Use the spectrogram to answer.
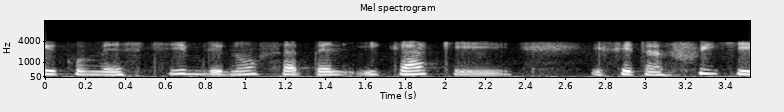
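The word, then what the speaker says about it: icaque: de l'icaquier que l'on appelle en français donc icac. Ça s'écrit I-C-A-Q-U-E.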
